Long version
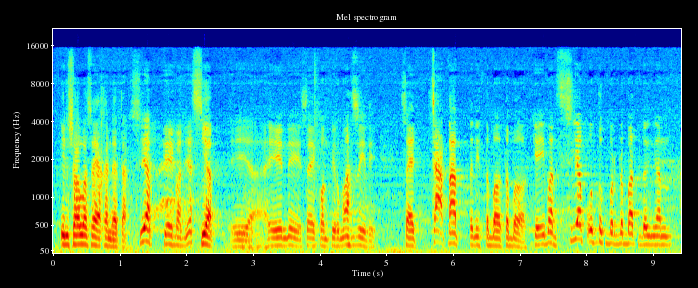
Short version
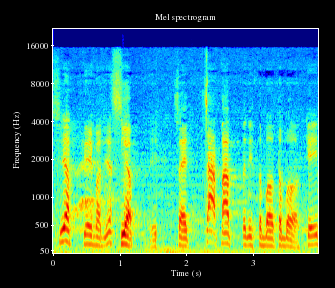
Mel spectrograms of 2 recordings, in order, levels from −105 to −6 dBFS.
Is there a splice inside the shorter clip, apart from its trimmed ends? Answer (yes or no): yes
